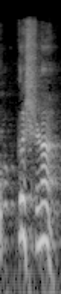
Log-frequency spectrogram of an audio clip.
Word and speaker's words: कृष्ण: अब देखो, कृष्ण ये शुद्ध उच्चारण, कृष्ण ये शुद्ध उच्चारण।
